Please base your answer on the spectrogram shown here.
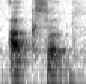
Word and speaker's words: Aksut: Okay, now, from my mother's side, the correct way to say grandmother is Aksut, and therefore I called her Aksut.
